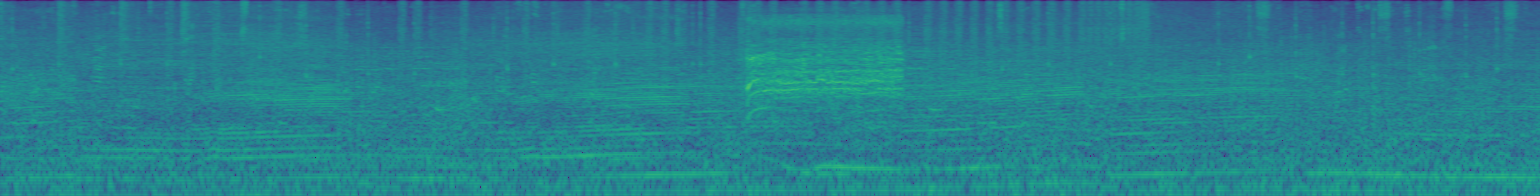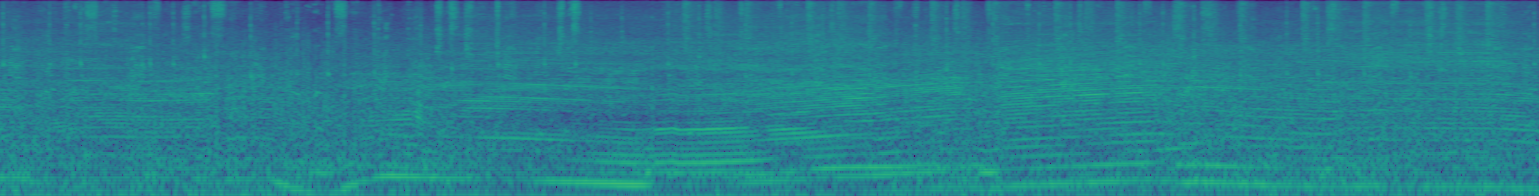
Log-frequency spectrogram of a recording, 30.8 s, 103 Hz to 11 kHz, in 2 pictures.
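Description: Yamaha MT-07's parallel-twin engine running hard through bends, its pitch stepping up and down with throttle and gear changes, with wind rush on the bike-mounted camera.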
